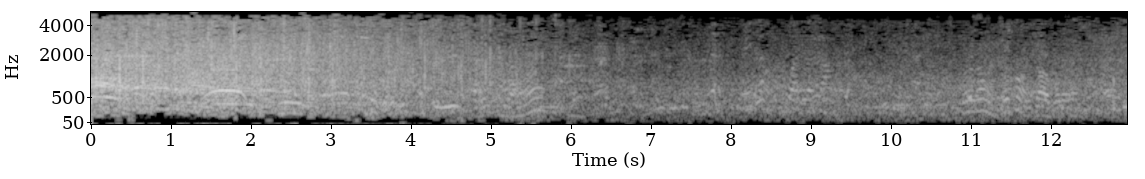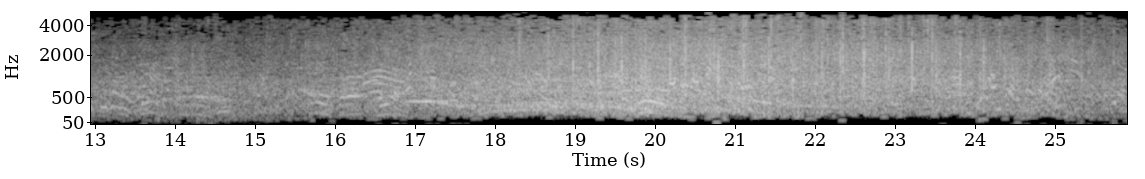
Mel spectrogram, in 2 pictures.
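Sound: audience applause welcoming performers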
